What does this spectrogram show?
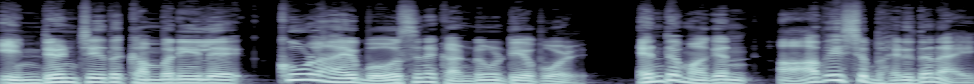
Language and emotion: Malayalam, happy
